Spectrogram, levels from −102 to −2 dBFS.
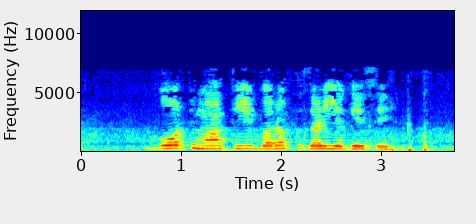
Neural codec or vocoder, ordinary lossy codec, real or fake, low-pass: codec, 16 kHz, 4 kbps, FunCodec, trained on Chinese and English, 50 frames a second; MP3, 32 kbps; fake; 7.2 kHz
